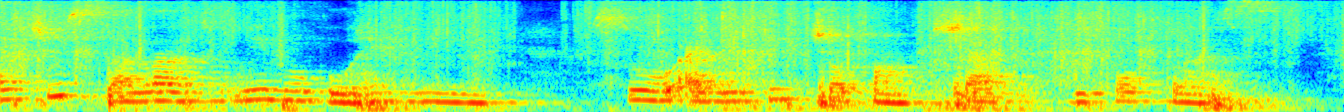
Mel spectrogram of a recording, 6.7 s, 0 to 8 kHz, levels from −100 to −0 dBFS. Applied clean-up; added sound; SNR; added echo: none; Crumpling, crinkling; 13 dB; reverberation time 1.0 s.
